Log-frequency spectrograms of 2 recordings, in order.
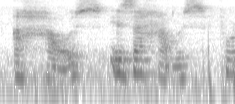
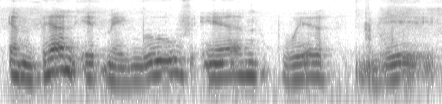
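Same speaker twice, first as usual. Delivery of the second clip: put-on reading to children; 8 dB louder than usual. Teacher reads picture book aloud.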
